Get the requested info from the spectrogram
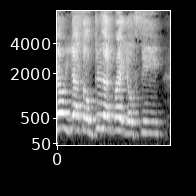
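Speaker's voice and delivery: high, eager storybook promise; excited little recruit voice; eager cry. A narrator's reading. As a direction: promise keenly, pitched well up. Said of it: "cried Bea".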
